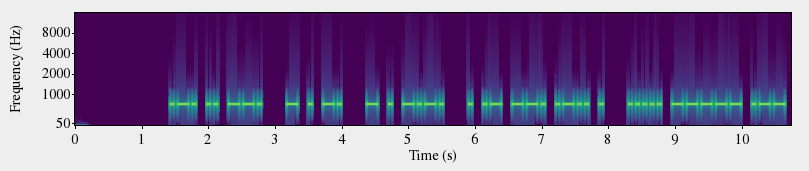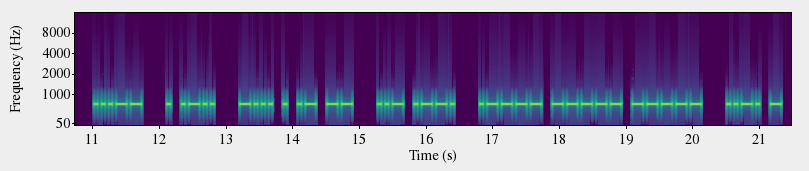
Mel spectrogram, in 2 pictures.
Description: Morse code, heard as a keyed tone, about 22 wpm, 700 Hz. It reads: RIG TEN TEC EAGLE 50W 3 EL BEAM UP 100 FT
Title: Practice QSO - Exchange 2 - Info - 22wpm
